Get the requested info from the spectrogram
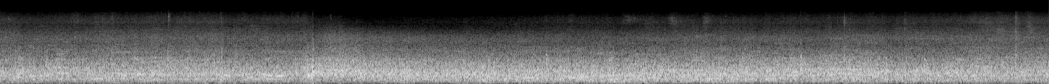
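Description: Heavy rain with large drops pouring down, a loud, steady rush of noise that gets a little louder about three seconds in.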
